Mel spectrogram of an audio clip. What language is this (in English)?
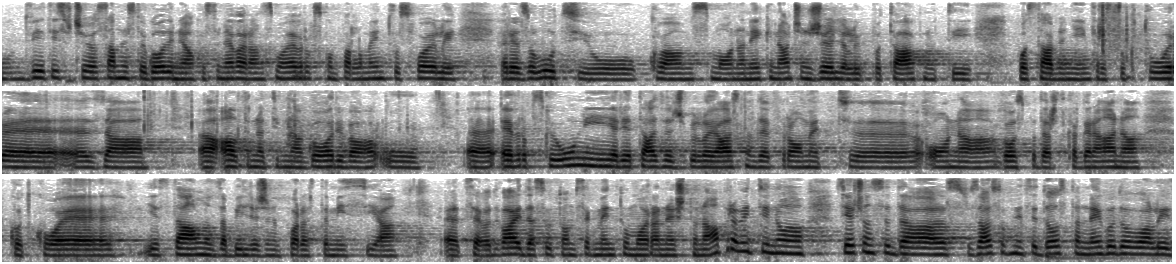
Croatian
